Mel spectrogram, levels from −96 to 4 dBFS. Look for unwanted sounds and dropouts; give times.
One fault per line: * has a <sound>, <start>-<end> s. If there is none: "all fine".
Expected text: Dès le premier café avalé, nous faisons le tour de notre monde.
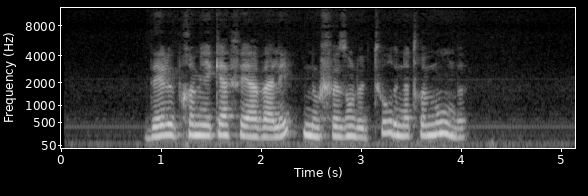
all fine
